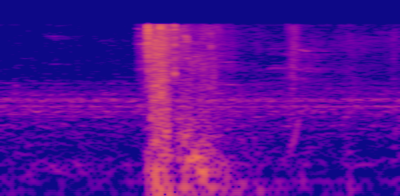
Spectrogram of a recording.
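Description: A game character lands with a heavy thud.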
